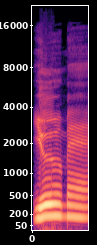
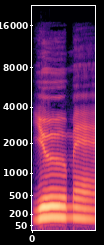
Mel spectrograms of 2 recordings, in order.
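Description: First: The ending is said as one long vowel, 'mee'. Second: The same.

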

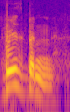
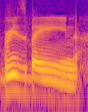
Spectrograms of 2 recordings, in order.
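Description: First: The second syllable is reduced to a short sound. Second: The second syllable is fully pronounced. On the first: The speaker calls it right. "It's Brisbane. B-R-I-S-B-N" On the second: The speaker calls it wrong. "It's not Brisbane"

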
